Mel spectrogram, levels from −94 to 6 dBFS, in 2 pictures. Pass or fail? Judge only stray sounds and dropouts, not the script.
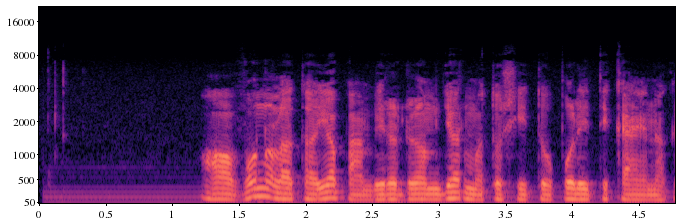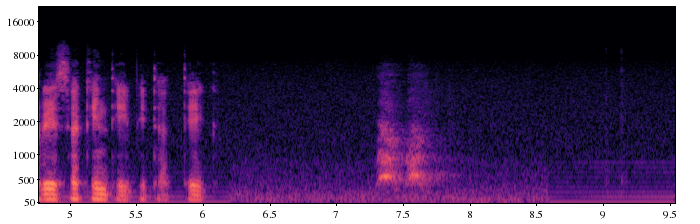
fail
